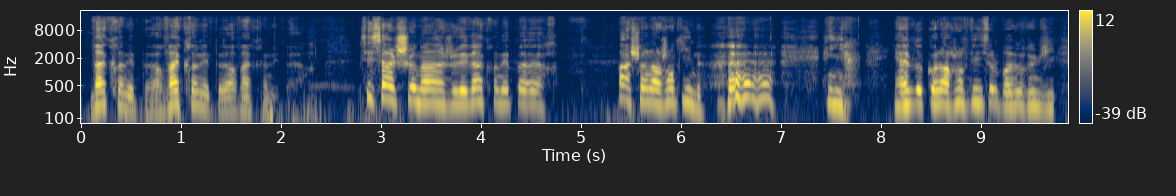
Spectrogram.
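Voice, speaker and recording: Walking a pilgrimage route on a road and path, a tired man vlogs into a handheld camera, chatty, rambling, self-mocking, and talking to himself. His voice is high with a darkish tone, and a little hiss or hum is audible.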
